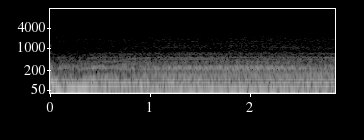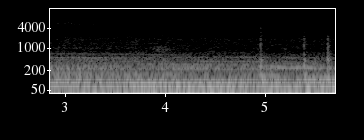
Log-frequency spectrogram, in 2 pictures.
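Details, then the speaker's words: 2015 GMC Yukon that started stalling after its swapped oxygen sensors were reconnected correctly: steady low drone that barely picks up when the throttle is blipped, heavy with no power; mechanic wonders about clogged catalytic converters or the computer. "miren está curioso eh le acelera y no responde Mira le hizo raro O sea no responde normal"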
